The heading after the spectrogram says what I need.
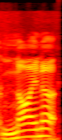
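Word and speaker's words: niner: of five and also number nine is pronounced ner to not get confused with the German for nine which is no I think that's all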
